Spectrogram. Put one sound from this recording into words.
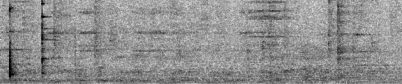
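Metal tongs clink against a tray.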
